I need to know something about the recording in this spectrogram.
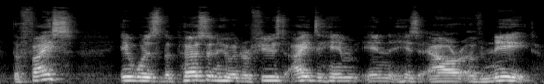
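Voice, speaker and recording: A man giving an informal religious lesson, reading aloud and explaining in a hesitant, reflective manner. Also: on the high side. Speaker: religious teacher.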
